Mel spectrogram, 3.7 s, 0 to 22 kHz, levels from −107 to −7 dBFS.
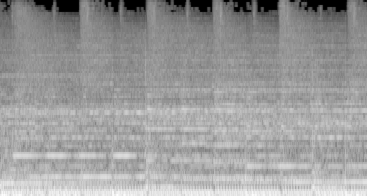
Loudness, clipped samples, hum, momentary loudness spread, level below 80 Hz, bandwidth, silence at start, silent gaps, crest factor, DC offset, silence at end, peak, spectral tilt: -17 LUFS; under 0.1%; none; 1 LU; -18 dBFS; over 20 kHz; 0 s; none; 10 dB; under 0.1%; 0 s; -4 dBFS; -5 dB/octave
